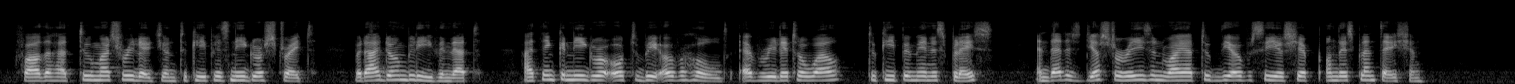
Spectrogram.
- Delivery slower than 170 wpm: No, average, 185 wpm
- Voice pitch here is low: No, high, 190 Hz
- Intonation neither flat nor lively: No, narrow, 2.0 semitones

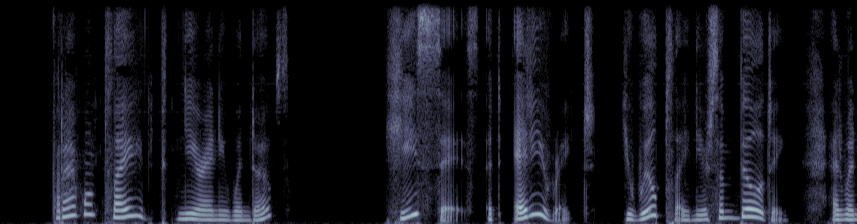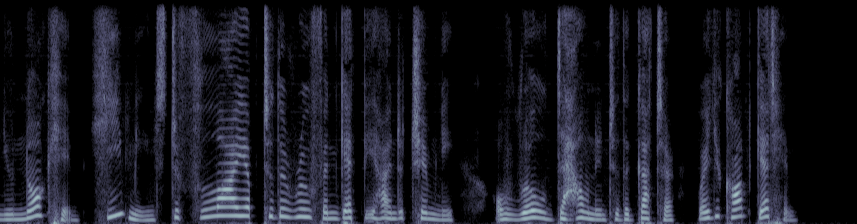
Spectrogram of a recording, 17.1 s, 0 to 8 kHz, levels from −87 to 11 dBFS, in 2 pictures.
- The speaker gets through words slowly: No, average, 165 wpm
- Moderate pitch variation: No, wide, 7.9 semitones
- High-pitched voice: Yes, high, 220 Hz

